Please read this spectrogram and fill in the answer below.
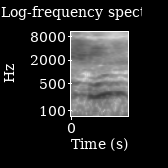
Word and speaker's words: श्रीं: ऊपर डॉट होता है, आखिरी में उसका उच्चारण म, जो अंग वाला होता है, जो भी बीज मंत्र है उसमें अंग का उच्चारण होता है।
